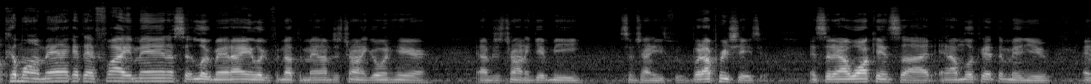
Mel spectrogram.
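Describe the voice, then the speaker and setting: A man's voice: on the low side, fairly bright tone. Slangy American man telling stories over background noise. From New Orleans, US. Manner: slangy, profane, street talk. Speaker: vlogger telling personal stories. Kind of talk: casual animated storytelling, acting out dialogue.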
